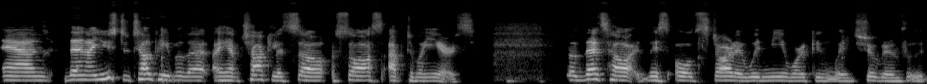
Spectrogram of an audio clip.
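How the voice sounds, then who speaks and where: A woman with a Swedish accent speaks at a medium pitch. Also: ordinary pitch variation, moderate pace. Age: 60s. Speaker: nurse and food addiction expert. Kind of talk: interview conversation.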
